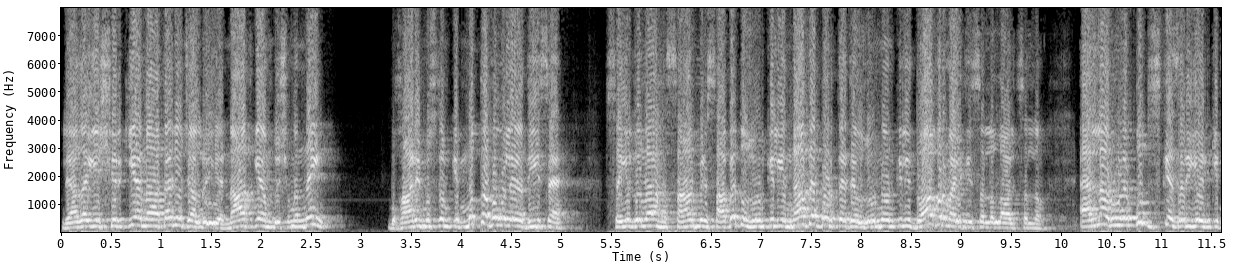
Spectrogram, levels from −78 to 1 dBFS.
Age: 40-59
